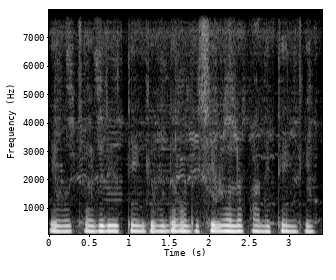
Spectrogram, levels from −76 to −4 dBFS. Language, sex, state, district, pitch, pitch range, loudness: Chakma, female, Tripura, Unakoti, 195 Hz, 190-200 Hz, -16 LUFS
